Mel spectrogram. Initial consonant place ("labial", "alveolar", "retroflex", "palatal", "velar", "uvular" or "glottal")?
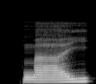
labial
